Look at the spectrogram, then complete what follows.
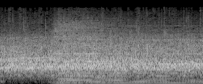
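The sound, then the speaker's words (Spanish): A crowd claps steadily and loudly for about two seconds for Jaime Peñafiel as he collects an award, a dense wash of overlapping hand claps, with a low sustained tone entering beneath it partway through. “¡Fuerte el aplauso para don Jaime Peñafiel!”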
